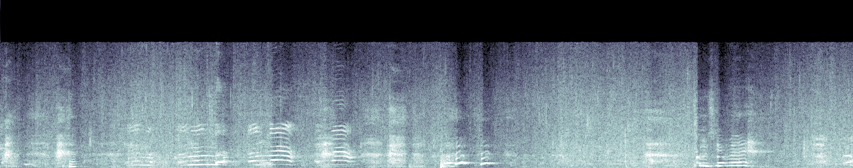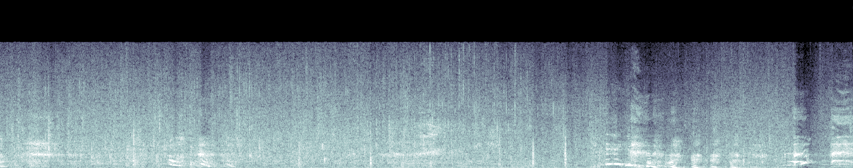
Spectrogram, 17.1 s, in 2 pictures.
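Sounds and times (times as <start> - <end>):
rain on concrete: 0.0 - 17.0
toddler vocal noises: 1.2 - 3.6.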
